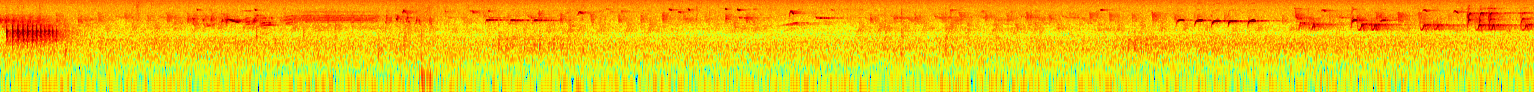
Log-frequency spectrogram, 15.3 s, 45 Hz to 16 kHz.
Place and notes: Sucholewski forest - forest ambience, rattling bird
morning winter ambience in the sucholewski forest. lots of bird activity. one particular bird making its rattling call in more or less regular intervals. gentle hight pass filter applied to remove overwhelming boomy noise of the heavy traffic around the forest (sony d50)
Poznań, Poland, 8 February 2018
